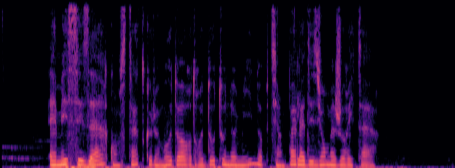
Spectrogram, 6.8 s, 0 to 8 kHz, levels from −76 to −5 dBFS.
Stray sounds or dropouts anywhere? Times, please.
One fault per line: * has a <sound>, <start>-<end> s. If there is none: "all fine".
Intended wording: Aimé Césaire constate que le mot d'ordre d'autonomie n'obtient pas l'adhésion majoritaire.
all fine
